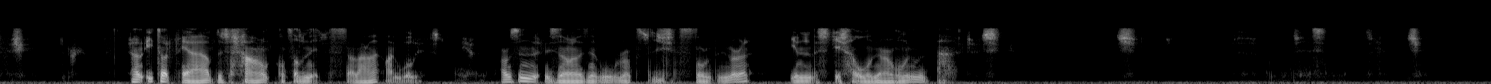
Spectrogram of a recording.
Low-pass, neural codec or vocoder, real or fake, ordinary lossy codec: 5.4 kHz; autoencoder, 22.05 kHz, a latent of 192 numbers a frame, VITS, trained on many speakers; fake; MP3, 48 kbps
